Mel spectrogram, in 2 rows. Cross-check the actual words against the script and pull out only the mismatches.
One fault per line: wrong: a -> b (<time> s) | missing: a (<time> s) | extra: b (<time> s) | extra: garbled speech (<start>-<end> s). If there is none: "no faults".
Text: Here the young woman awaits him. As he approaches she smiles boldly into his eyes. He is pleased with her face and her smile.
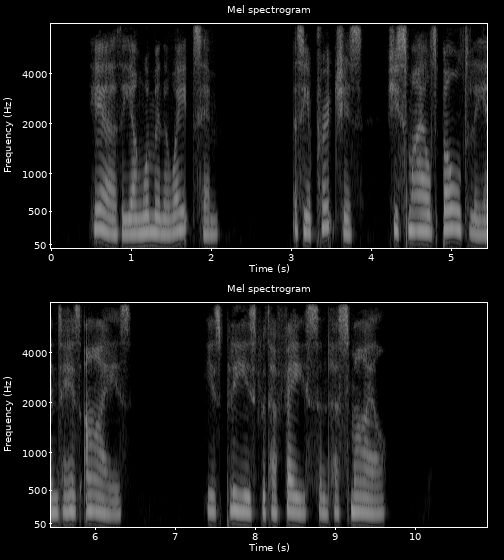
no faults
